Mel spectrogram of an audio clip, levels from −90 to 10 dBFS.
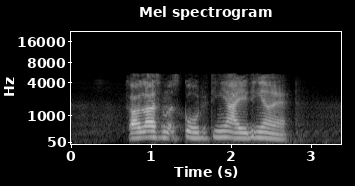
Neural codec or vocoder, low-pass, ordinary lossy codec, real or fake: codec, 16 kHz in and 24 kHz out, 0.4 kbps, LongCat-Audio-Codec, fine tuned four codebook decoder; 5.4 kHz; MP3, 48 kbps; fake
